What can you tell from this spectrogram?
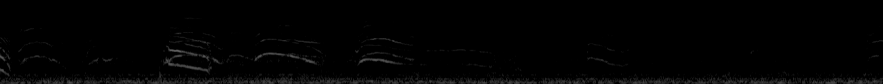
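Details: Mother cat and kittens together through the day; bursts of bright, downward-bending mews come in quick clusters early on, then thin out into scattered softer cries against a constant low background drone.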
